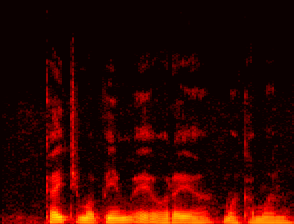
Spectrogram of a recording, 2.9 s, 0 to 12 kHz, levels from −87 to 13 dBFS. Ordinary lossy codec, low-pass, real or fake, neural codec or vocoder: none; none; real; none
